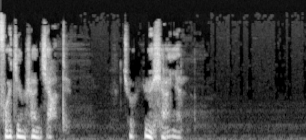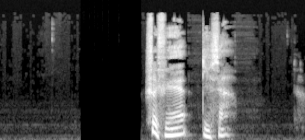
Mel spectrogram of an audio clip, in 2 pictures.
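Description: An elderly man speaks slowly and calmly into a close microphone, with long pauses.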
